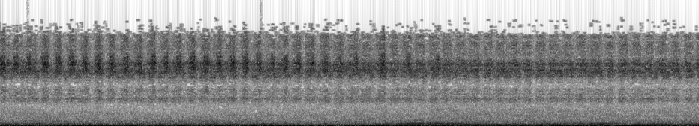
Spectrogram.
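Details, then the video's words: Chorus of cicadas in a park in Italy: shrill, finely pulsed droning that never pauses, layered over a heavy low roar of wind and nearby cars, with a faint low hum joining midway. "italian park ASMR Cicadas wind real atmosphere in an Italian park birds"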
